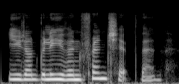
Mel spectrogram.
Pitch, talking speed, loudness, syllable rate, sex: 225 Hz, 200 wpm, -12 LUFS, 6.2 syllables/s, female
